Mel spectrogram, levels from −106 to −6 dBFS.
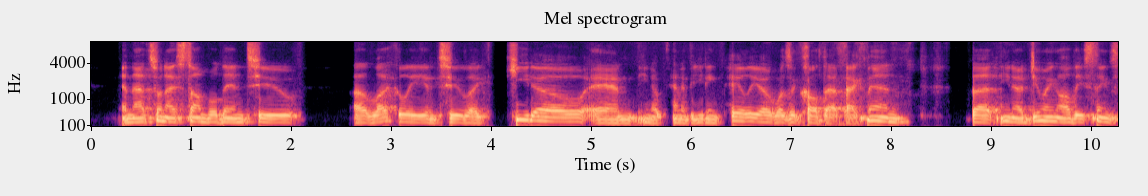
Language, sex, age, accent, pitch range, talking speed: English, male, 30-49, American, 95-105 Hz, 180 wpm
